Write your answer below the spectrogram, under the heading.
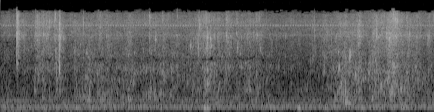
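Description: Kayak paddling: the paddle dipping and splashing in the water with running drips, and a few short clicks and knocks.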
